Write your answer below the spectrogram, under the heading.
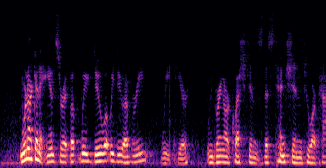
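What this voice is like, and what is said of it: Usual voice. Nothing is said of it.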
